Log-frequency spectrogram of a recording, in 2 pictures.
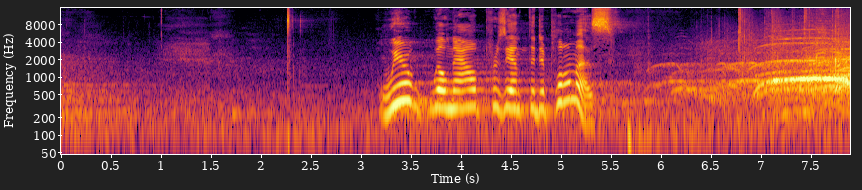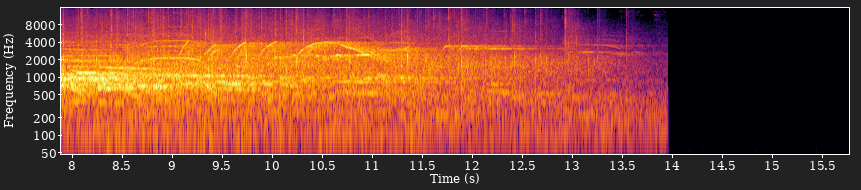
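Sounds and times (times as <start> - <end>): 
speech: 3.2 - 5.6
cheers and whoops: 5.8 - 13.6
audience applause at graduation ceremony: 6.1 - 14.0.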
